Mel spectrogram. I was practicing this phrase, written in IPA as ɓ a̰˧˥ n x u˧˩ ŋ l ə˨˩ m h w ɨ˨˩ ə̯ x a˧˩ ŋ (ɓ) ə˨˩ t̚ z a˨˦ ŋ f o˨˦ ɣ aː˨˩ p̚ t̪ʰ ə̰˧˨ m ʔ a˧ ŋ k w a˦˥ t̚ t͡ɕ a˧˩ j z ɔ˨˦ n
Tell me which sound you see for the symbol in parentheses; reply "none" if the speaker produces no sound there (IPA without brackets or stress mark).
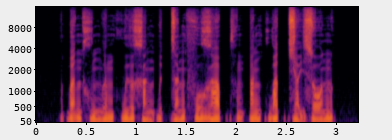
ɓ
